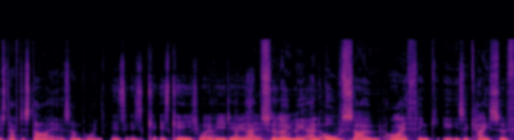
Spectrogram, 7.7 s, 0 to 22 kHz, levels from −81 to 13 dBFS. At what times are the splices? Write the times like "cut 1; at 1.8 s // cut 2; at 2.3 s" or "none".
cut 1; at 1.5 s // cut 2; at 5.8 s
